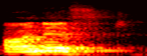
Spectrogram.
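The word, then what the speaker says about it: honest: पहले कहीं आप इसको नेस्ट तो नहीं पढ़ रहे हैं अगर नेस्ट पढ़ रहे हैं तो गलत है क्योंकि इसका सही प्रोनंसिएशन है ऑनेस्ट आ ठीक है ऑनेस्ट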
